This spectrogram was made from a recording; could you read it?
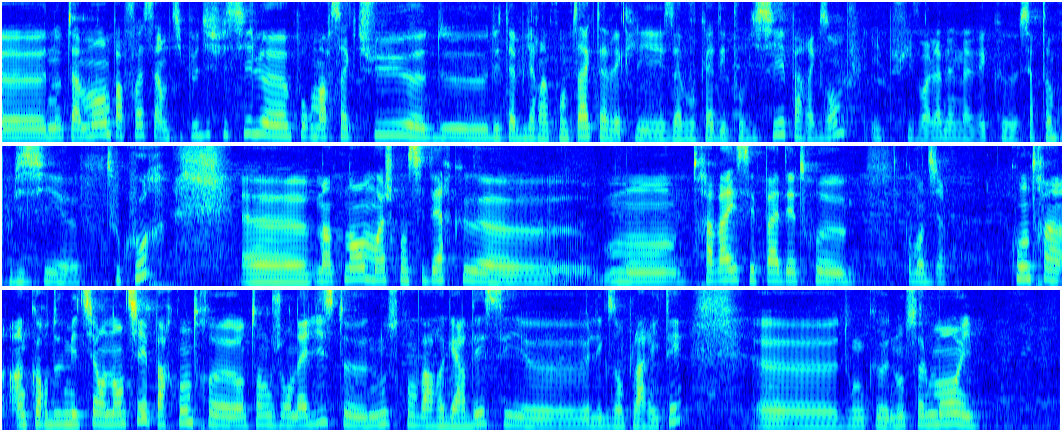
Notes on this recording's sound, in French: Le Bocal était l'invité de la Claque podcast party, soirée dédiée à la création sonore locale, organisée par La Claque , la newsletter des podcasts 100 % marseillais (et alentours). Nous avons enregistré un épisode du Bocal en public. L'ambiance était plutôt festive.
